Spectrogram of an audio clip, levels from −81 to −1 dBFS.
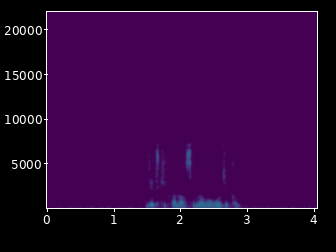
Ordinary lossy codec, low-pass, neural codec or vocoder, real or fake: none; 7.2 kHz; none; real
